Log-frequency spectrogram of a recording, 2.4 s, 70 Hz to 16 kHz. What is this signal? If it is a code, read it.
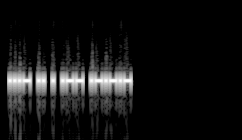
Morse code, heard as a keyed tone, about 50 wpm, 700 Hz. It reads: VIEW.
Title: Sentences from Top 1000 Words - Review Part 6 - 50wpm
